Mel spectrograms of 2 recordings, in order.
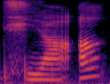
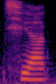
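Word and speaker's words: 假: 지더 이렇게 나왔습니다 왜냐면 자 형용사로 쓰 때는요 발음이 지아 삼성으로 들어가요 지아 가짜를 을한다 지아 그다음에 명사로 쓰일 때는 휴가 가짜라고 해서 지아 성이에요 하작 그러면 더 울었잖아요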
